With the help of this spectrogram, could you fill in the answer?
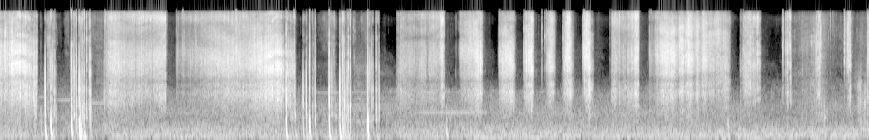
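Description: Long pointed acrylic nails scratch and rub across a large, solid, rough granite boulder outdoors. The result is a bright, hissy grinding, heard first as sustained rasping strokes and then as a run of quick, choppy scrapes separated by short gaps.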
